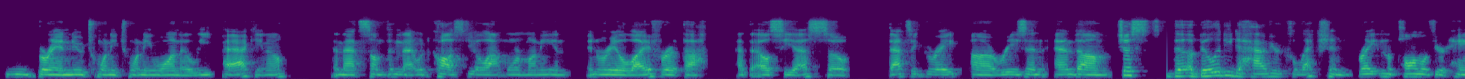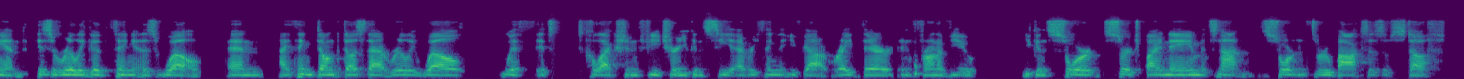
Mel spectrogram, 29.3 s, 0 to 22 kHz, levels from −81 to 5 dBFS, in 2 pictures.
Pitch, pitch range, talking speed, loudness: 120 Hz, 110-160 Hz, 195 wpm, -24 LUFS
